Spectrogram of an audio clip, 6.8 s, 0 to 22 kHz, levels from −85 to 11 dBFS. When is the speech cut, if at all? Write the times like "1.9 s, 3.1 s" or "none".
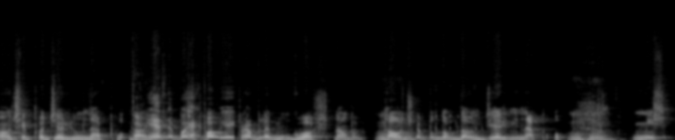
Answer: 2.0 s, 2.3 s, 3.6 s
